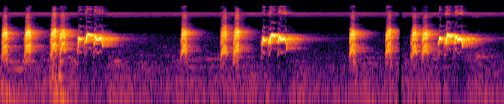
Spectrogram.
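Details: Sooty-headed bulbul singing eagerly, used to call in wild bulbuls: quick clusters of sharp chirps each ending in a fluty, bubbling rolled phrase, the pattern repeated three times over a faint constant high hiss.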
